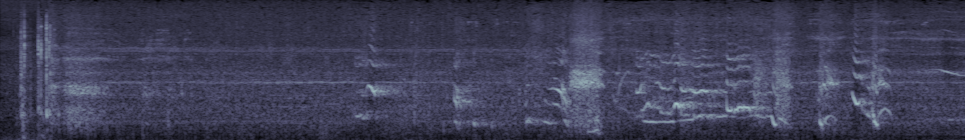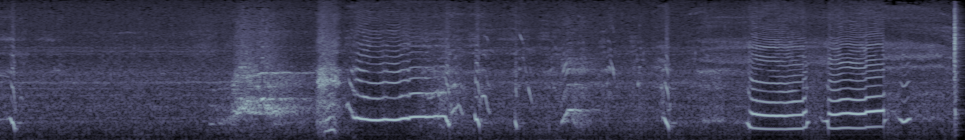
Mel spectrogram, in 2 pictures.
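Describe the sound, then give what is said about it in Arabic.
A dog on an old tape recording whimpers and yips in a few drawn-out, wavering high whines, with short sharp cries between them, over a faint constant tape hiss. “والدليل على ذلك انه كلبها سومي لسه معاه، هتسمع صوته على الشريط. خلونا نسمع.”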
